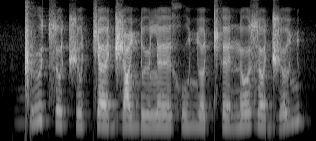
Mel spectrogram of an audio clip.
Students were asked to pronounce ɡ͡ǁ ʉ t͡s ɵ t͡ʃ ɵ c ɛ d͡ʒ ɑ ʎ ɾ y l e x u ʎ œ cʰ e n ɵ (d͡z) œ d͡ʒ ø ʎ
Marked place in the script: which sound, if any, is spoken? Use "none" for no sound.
z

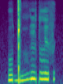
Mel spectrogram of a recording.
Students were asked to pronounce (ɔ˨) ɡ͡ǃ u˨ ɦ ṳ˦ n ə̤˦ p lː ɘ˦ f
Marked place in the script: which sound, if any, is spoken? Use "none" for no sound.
o˨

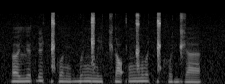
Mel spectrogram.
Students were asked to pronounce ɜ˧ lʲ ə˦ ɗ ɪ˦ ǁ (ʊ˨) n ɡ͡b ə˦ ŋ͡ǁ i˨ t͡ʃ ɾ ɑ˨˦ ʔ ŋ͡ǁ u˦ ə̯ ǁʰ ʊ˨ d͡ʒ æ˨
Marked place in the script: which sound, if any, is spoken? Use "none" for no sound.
ʊ˨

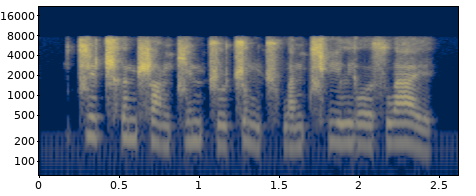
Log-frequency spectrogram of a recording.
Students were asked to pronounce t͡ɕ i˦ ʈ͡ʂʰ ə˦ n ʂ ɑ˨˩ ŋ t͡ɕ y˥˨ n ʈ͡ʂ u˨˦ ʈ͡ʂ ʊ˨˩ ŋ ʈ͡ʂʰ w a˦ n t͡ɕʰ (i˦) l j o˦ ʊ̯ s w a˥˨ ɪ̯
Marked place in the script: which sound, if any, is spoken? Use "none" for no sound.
i˦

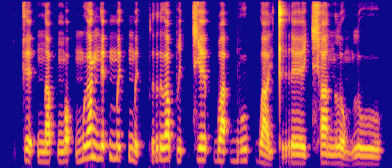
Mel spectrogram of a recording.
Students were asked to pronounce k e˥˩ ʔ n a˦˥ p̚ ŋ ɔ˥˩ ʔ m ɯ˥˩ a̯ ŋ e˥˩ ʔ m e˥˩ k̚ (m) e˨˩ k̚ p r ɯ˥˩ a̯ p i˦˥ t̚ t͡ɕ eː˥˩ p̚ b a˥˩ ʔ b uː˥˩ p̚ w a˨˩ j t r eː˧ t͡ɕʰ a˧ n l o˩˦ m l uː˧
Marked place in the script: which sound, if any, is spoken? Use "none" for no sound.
m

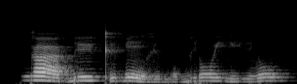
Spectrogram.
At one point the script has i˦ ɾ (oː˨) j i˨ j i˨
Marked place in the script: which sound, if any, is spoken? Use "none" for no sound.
oː˦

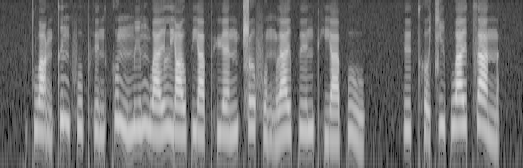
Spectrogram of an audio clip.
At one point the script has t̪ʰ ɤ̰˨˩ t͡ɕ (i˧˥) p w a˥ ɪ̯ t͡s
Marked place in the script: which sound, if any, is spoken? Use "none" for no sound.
i˥˩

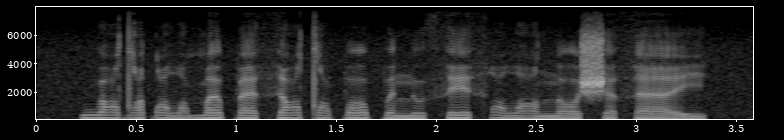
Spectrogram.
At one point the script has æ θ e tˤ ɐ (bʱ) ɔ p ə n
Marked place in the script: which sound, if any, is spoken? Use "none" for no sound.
p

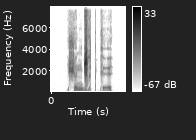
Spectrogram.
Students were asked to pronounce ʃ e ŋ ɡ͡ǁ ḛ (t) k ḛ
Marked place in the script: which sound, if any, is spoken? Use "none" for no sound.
t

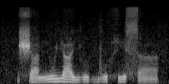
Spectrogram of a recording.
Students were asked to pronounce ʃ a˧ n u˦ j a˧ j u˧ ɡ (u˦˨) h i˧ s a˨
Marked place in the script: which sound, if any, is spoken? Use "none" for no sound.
u˧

